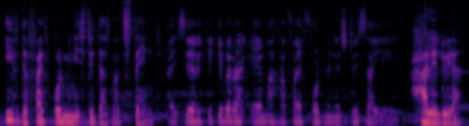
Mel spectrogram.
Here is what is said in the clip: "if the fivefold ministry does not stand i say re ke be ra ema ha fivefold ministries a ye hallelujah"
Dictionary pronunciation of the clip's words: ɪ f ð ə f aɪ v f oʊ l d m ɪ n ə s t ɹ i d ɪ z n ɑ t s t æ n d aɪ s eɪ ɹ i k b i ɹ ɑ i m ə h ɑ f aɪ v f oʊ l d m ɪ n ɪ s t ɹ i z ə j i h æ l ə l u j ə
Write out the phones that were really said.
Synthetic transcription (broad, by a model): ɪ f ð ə f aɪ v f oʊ l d m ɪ n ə s t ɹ i d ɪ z n ɑ t s t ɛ n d aɪ s eɪ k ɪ k b i ɹ ɑ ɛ m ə h ɑ f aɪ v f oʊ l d m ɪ n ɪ s t ɹ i s ə j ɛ h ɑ l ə l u j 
